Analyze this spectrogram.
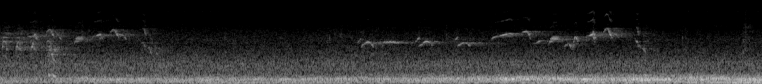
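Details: Oriental magpie-robin singing its individual tune in Singapore: varied whistled and warbled phrases, short notes sliding up and down, some scratchy, with a pause mid-song, over a loud low rumbling background.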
